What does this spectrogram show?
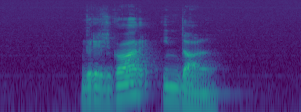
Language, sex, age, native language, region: Slovenian, male, 60+, Slovenian, Gorenjska region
